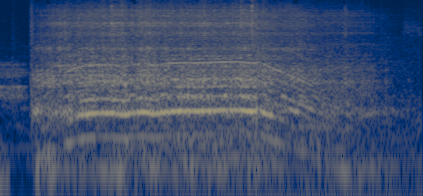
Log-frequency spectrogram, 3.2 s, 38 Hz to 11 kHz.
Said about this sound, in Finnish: Blenderi Wilfa BPF 1200B niin kuin Bertta. Hieno nimi ainakin.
